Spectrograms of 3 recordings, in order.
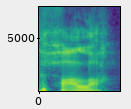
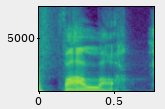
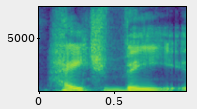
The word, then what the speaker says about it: hvala: And a lot of people struggle with that word because the word is spelled H-V-L-A, sorry, H-V-A-L-A, hvala. So, it's, when people, I explain it to them, they go hvala. And I'm like, it's not hvala, it's H-V is the pronunciation.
